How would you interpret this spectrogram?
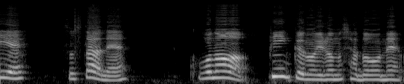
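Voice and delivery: ordinary delivery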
